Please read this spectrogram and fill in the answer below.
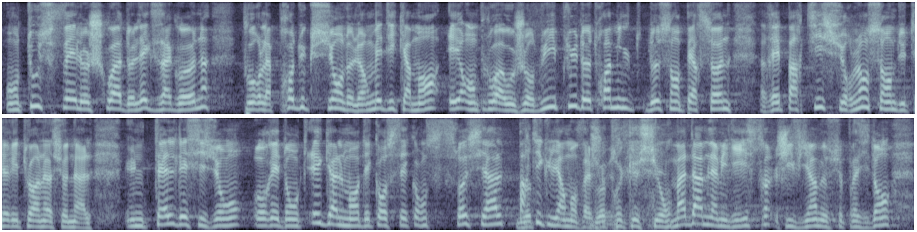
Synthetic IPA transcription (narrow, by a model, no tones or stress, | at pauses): ɔ̃t̪usfɛləʃwad̪əlɛɡzaɡɔn | puʁlapχɔd̪yksjɔ̃d̪əlœʁmed̪ikamɑ̃eɑ̃plwaoʒuʁd̪ɥiplyd̪ət̪χwamild̪øsɑ̃pɛʁsɔnʁepaʁt̪ʰisyʁlɑ̃sɑ̃bləd̪yt̪eʁit̪waʁnasjɔnalynt̪ɛld̪esizjɔ̃ɔʁɛd̪ɔ̃keɡalmɑ̃d̪ekɔ̃sekɑ̃sːɔsjalpaʁt̪ikʲyljɛʁmɑ̃vaʒɔəkɛst̪jɔ̃mad̪amlaminist̪χʒivjɛ̃məsjøləpχezid̪ɑ̃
